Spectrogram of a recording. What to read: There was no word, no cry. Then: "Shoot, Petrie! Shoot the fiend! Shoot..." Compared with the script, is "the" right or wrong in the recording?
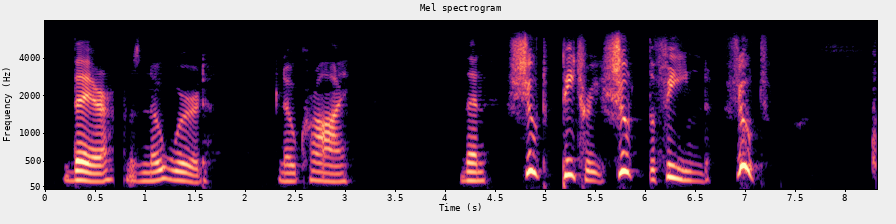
right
